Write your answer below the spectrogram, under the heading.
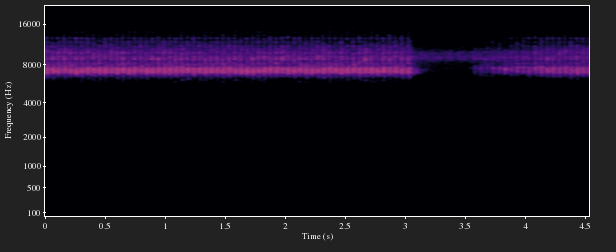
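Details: Grasshopper chorus without music, a rapid, even pulsing buzz at very high pitch that drops away for about half a second, then returns and rebuilds to full strength.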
